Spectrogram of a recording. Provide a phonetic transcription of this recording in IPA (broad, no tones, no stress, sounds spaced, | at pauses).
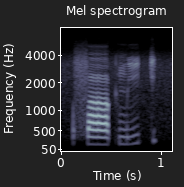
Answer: f ɒː k m i k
